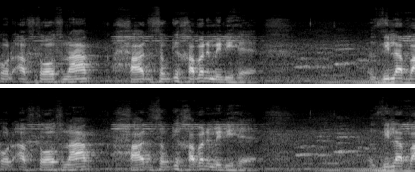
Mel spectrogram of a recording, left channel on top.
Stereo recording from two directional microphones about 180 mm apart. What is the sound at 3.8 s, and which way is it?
Speech, 20° left (ahead or behind).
